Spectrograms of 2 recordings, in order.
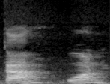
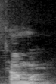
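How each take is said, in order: First: The second word starts with a w sound. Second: The second word starts with a plain vowel. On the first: The speaker calls it wrong. "Not come ওয়ান" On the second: The speaker calls it right. "এর উচ্চারণ M পর্যন্ত বাদ"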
